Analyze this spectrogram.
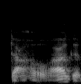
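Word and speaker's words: Dá'aw: So I keep coming back to uh DAO and we wanted to uh let everybody know that the correct word is is do a means the lake shore of Lake Tahoe.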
